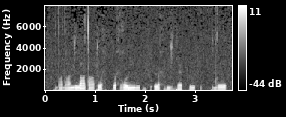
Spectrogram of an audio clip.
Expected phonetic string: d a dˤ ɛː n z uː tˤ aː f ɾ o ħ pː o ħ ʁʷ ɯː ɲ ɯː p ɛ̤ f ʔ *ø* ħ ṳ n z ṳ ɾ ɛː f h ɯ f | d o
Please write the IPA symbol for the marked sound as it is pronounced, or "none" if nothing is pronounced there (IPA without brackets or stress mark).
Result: ø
